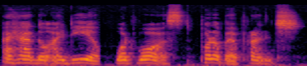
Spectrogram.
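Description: A middle-aged woman from Thailand with a Thai accent tells a personal story to camera in halting, simple English phrases. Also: mid-range voice, fairly even intonation, gravelly, slightly rough. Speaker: vlogger. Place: small furnished room at home, indoors.

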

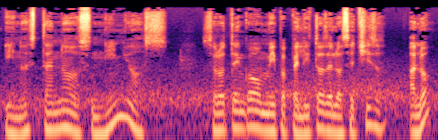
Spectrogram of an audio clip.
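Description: A man casually commentating a game, chatty and excitable, talking to his viewers. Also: mid-range voice, moderate pace, noisy background. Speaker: gaming youtuber. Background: game music.

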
